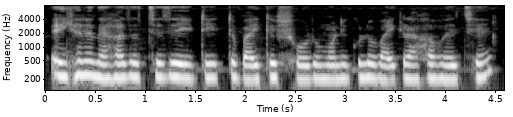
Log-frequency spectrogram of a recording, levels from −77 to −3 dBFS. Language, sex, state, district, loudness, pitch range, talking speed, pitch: Bengali, female, West Bengal, Alipurduar, -14 LUFS, 200-225 Hz, 170 wpm, 215 Hz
